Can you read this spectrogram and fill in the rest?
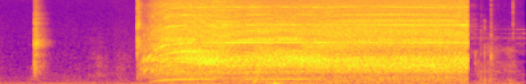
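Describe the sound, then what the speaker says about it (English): Hair dryer blowing to heat mouse feet pads, switched on abruptly after a brief knock, then a loud steady whirring roar held for several seconds before cutting off. "the microphone is going to pick up all that noise that will be produced by the hairdryer"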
